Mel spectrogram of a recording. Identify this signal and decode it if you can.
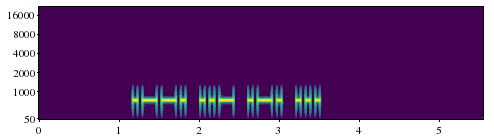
Morse code, heard as a keyed tone, about 20 wpm, 700 Hz. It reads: PURS
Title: Build A Word - 2 Letters At A Time - 6-Letter Words - 20wpm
